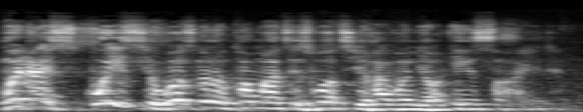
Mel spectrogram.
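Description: Shouting at a moderate pace, a man uses a high pitch and lively intonation. Light background noise can be heard. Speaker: pastor. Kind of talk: sermon. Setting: church. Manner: impassioned, rhythmic repetition of refrains building to exclamations; call-and-response, urging congregation to shout amen. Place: church.

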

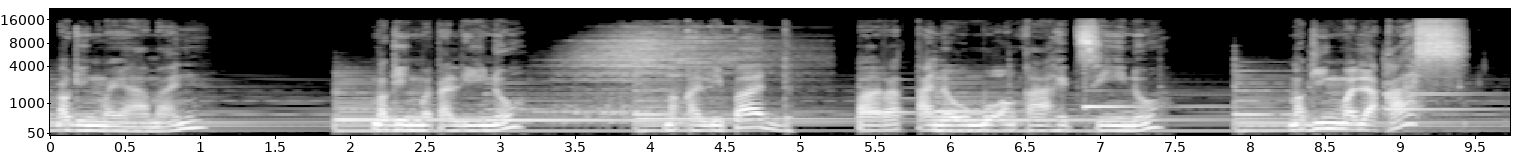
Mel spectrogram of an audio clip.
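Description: Loud background noise surrounds a man who talks fairly slowly, leaving long, frequent pauses. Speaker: spoken word poet. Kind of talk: spoken word poetry performance. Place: studio.

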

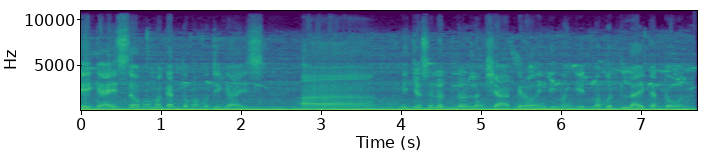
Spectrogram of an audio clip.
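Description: Loud background noise surrounds a man speaking fairly slowly, the sound itself dry with no echo. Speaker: travel vlogger. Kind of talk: casual vlog chat. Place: waterside. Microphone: phone near.

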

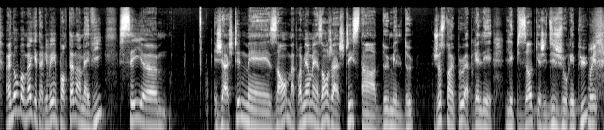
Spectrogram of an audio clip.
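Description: At a moderate pace and a fairly high pitch, a man speaks with lively intonation, very even loudness and long, frequent pauses. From Quebec. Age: 50s. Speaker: artist manager and podcaster; podcast guest. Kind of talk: casual chat. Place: studio. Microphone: studio mic.

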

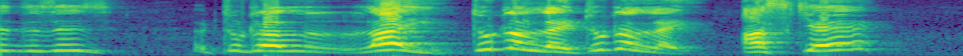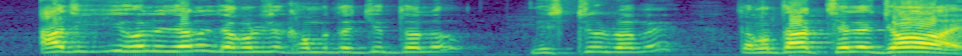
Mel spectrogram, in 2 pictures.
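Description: The man's pitch is extremely high, with ordinary variation. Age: 70s. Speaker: war veteran and former civil servant. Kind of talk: political commentary interview. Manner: animated; halting.

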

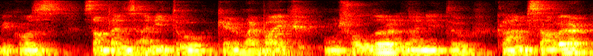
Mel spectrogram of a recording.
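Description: A man with a Croatian accent speaks fairly slowly in a fairly low, monotone, flat voice, with strong room echo around him. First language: not English. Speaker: mountain biker. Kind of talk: casual product review to camera. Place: garage.

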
